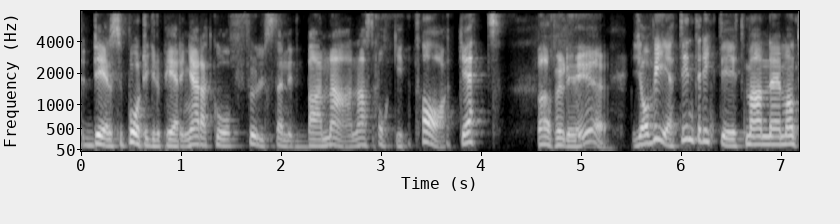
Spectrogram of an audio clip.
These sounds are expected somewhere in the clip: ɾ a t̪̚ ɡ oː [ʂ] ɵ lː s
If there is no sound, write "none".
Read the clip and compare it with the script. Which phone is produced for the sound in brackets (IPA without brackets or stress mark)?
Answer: f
